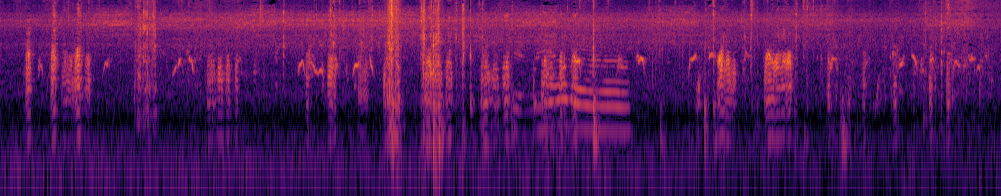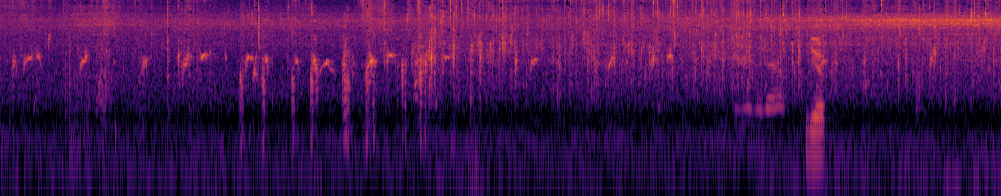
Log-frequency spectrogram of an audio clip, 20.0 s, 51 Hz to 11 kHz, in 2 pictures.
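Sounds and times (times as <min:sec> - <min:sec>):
ducks quacking: 0:00.1 - 0:18.0.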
